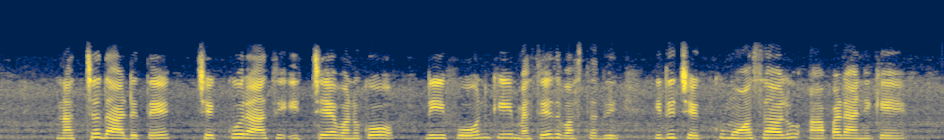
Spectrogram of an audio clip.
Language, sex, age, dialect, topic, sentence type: Telugu, female, 18-24, Utterandhra, banking, statement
